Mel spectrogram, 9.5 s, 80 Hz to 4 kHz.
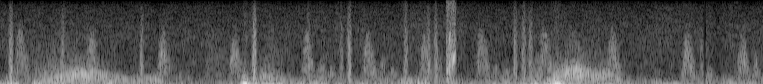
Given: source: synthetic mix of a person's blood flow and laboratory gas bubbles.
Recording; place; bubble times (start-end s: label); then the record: Doppler ultrasound of blood flow; subclavian vein
5.57-5.71 s: bubbles
From the record:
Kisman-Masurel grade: 113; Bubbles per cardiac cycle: 1 to 2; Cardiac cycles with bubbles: 1 to 10%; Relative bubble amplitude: loud (0.450 to 0.775); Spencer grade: 1 (occasional bubble signal discernible with the cardiac motion signal, with majority of cardiac periods free of bubbles); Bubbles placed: anywhere in the cardiac cycle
